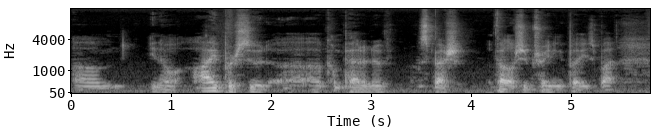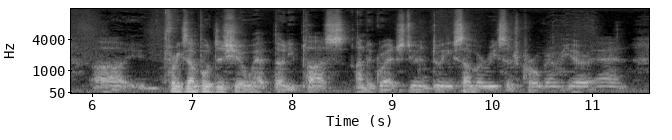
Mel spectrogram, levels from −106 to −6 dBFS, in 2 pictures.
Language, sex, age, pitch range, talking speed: English, male, 30-49, 90-120 Hz, 150 wpm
